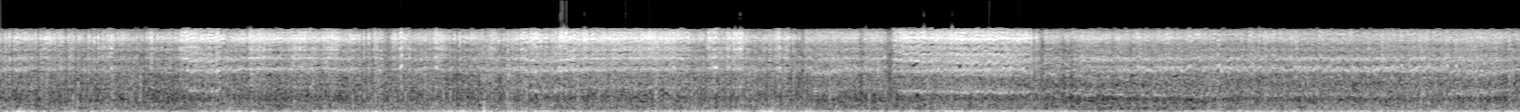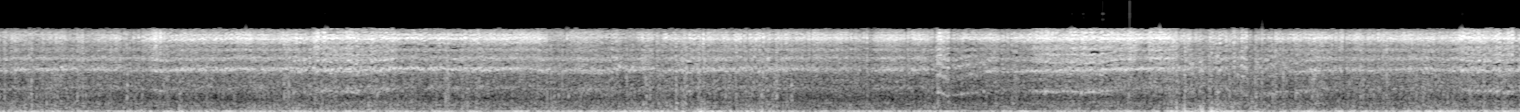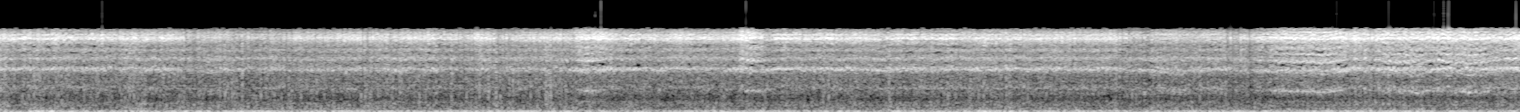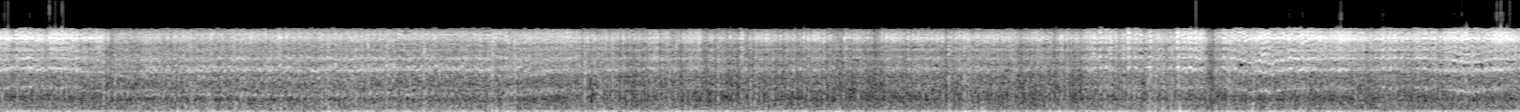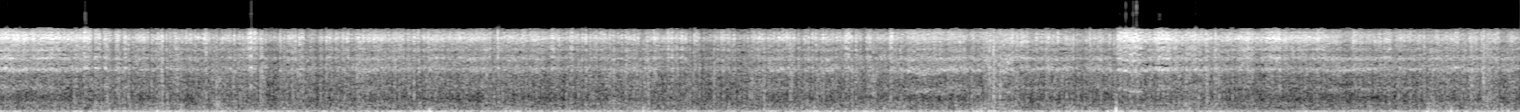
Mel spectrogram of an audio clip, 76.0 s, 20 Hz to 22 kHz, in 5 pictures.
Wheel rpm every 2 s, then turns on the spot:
230, 230, 230, 230, 220, 200, 200, 210, 230, 220, 230, 230, 210, 220, 220, 230, 230, 230, 230, 230, 230, 220, 220, 210, 190, 210, 230, 230, 230, 230, 230, 230, 230, 230, 230, 230, 230, 230.
none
